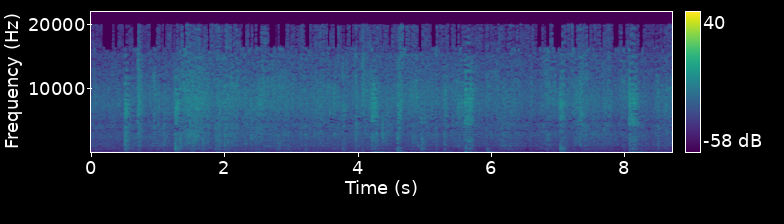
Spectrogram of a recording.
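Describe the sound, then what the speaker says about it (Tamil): Grated ginger fries and sizzles steadily in hot oil while being stirred for a ginger pickle (inji thokku), with a continuous bright crackle and scattered sharp pops and spatula scrapes throughout, close up, with no speech. "இது நல்லா எண்ணெயிலேயே வேகட்டும்."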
